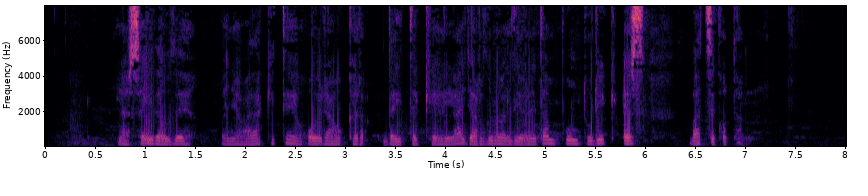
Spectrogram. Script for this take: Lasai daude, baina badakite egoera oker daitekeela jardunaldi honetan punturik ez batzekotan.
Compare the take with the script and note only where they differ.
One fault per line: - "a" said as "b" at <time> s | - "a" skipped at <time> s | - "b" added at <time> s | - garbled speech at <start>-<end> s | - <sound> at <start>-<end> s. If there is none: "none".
none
